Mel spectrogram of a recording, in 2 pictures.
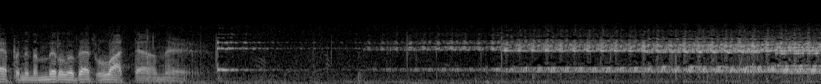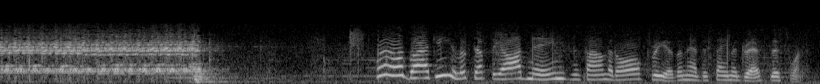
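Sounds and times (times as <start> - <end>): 
speech: 0.0 - 2.1, 12.5 - 16.3
electric doorbell ringing: 2.2 - 10.5.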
